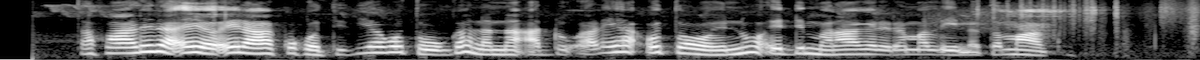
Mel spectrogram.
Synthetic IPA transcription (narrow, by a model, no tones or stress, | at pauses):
taβaːɾeɾaejɔeɾaːkohɔtiðiaɣotoːɡananaʔa̰doʔaɾeaʔotɔenɔʔedemaɾaːɣeɾɛɾamaðena̰tamaːku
